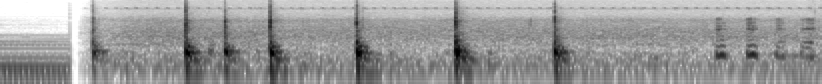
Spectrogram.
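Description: Closing music cuts off abruptly, then a series of about seven sharp knocks, irregularly spaced over two and a half seconds, followed near the end by a quicker run of softer taps.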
